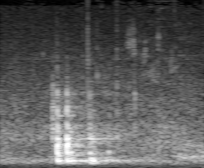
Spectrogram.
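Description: Quiet room with a brief, low murmured voice about half a second in, then quiet again.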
